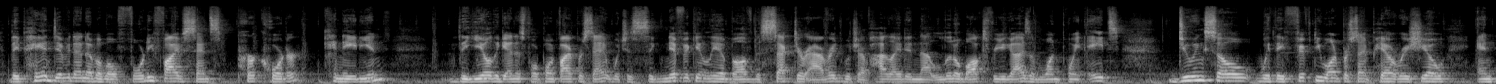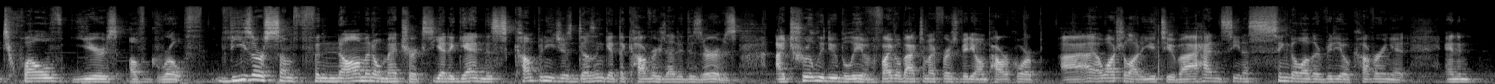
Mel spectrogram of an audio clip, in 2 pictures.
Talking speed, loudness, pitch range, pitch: 195 wpm, -20 LUFS, 120-145 Hz, 130 Hz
